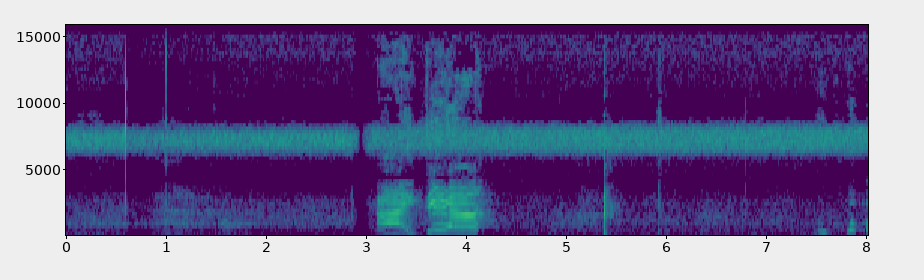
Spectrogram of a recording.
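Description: Insects in the trees keeping up a steady, high-pitched drone. A child's voice calls out twice, briefly, a few seconds in, and there is one sharp click about half a second in.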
